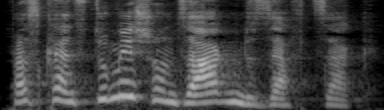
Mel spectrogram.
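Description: A woman voicing a nagging, foul-mouthed woman, sharp and demanding, in an audiobook. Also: high voice, sing-song, measured pace, pitched above the performer's own voice, heavily acted. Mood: furious. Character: shrill, nagging, foul-mouthed woman squabbling with her lover.

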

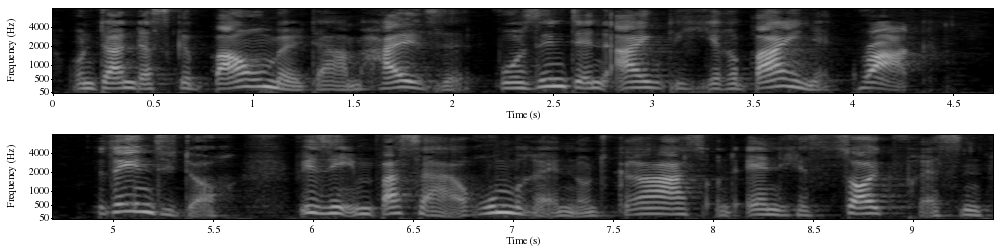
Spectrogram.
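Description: Woman voicing an indignant old mother frog, very animated. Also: lowish voice, heavily acted. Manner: scolding, lamenting, punctuated with croaky quacks.

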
